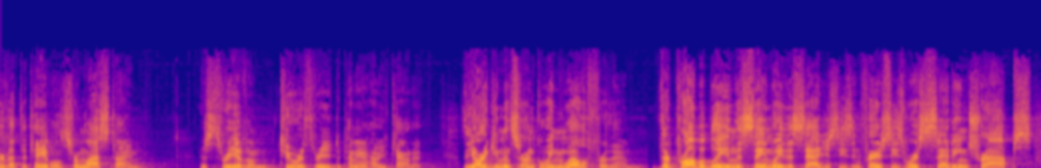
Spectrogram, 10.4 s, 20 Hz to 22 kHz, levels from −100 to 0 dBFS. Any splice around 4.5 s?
yes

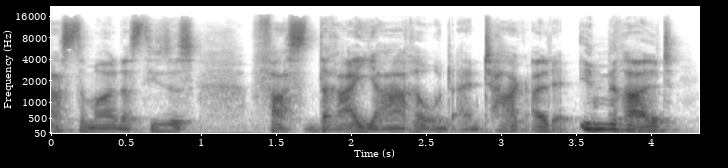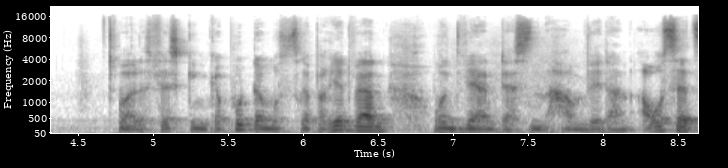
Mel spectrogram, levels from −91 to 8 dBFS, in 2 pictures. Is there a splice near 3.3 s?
yes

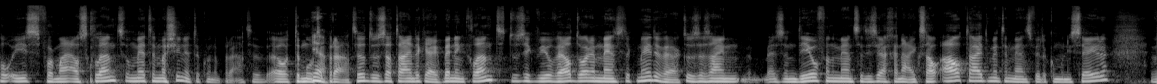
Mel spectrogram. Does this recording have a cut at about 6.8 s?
yes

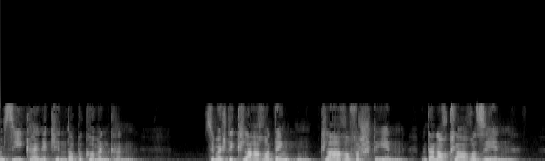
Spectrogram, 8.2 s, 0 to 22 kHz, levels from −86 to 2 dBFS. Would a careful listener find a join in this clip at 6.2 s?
yes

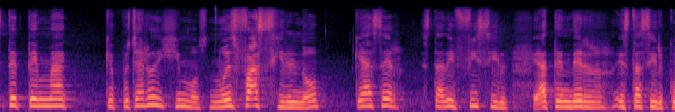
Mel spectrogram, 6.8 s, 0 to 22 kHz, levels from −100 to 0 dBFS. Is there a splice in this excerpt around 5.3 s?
yes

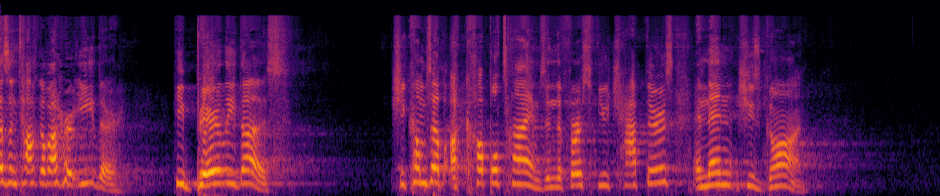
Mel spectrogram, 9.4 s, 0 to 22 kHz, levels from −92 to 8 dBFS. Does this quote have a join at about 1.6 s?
no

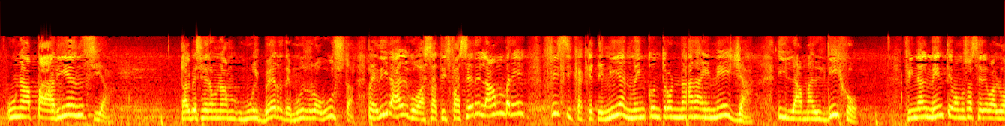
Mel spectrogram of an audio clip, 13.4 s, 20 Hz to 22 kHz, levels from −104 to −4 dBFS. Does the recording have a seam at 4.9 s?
yes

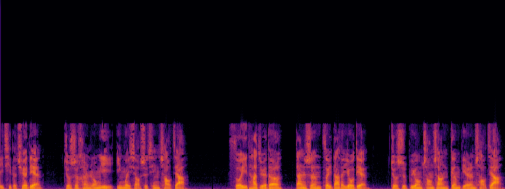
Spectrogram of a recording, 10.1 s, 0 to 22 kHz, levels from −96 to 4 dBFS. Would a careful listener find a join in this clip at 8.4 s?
no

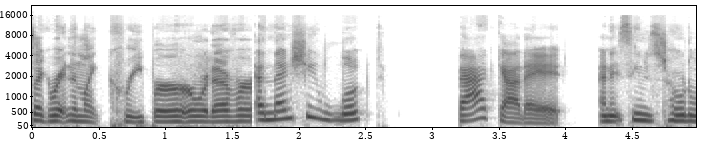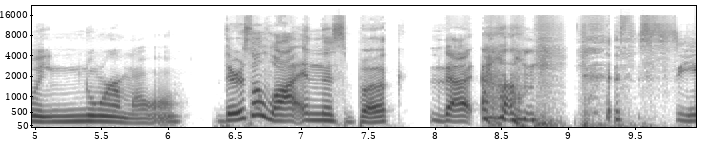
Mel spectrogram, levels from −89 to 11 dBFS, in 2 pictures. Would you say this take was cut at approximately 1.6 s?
yes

